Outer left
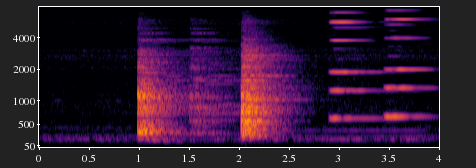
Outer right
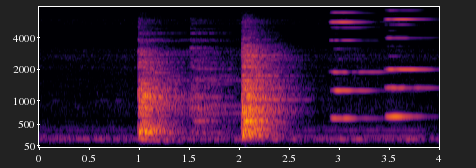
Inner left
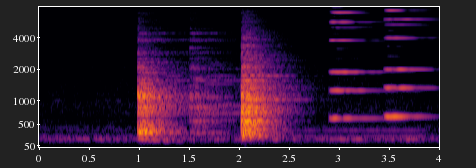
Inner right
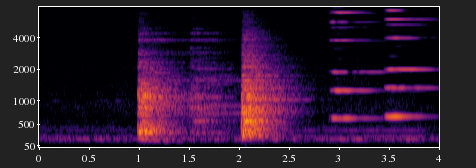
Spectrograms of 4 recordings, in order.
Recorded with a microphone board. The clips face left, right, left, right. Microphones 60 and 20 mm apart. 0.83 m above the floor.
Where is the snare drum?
80° left, 1.4 m.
